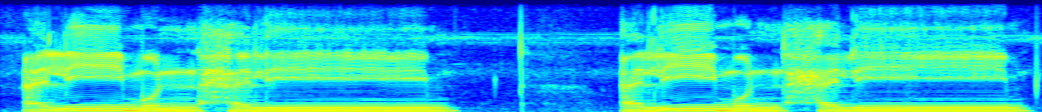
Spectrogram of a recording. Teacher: jelas tanpa didengung bermakna tidak dengung panjang tidak ada pendek dan jelas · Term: izhar halqi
